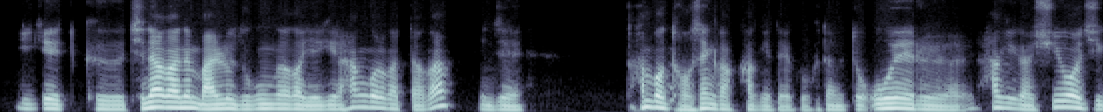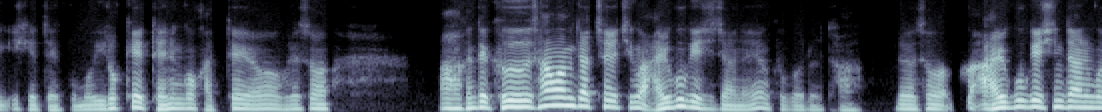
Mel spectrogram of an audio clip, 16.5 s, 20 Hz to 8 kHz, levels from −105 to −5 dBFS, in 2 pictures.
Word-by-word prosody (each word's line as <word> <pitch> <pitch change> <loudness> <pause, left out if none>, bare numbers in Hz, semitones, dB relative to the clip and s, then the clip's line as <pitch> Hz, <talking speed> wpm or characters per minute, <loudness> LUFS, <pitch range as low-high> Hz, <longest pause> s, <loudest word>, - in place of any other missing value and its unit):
이게 120 -1 -2
그 110 -2 -3
지나가는 150 0 +5
말로 120 +1 +3
누군가가 115 0 0
얘기를 105 +1 -1
한 155 0 -3
걸 145 -3 +1
갖다가 120 - -3 0.2
인제 100 -2 -4 0.8
1 160 +2 -2
번 145 -5 +4
더 95 -3 -4
생각하게 105 -4 -3
되고 90 -1 -10
그다음에 95 +1 -7
또 105 - -5
오해를 115 -6 +1
하기가 130 -8 -3
쉬워지게 115 - -2
되고 90 0 -9
뭐 105 +3 -3
이렇게 130 +5 0
되는 125 +3 0
것 125 -1 -2
같아요. 115 +3 -3
그래서 115 +2 -3 0.8
아 125 0 +1
근데 145 +3 +3
그 165 +5 +5
상황 200 +3 +7
자체를 175 -3 +2
지금 145 -1 0
알고 145 +10 +3
계시잖아요, 115 -2 -2
그거를 95 -4 -11
다. 80 -4 -14 0.3
그래서 115 -2 -2
그 - - -10
알고 145 +8 +3
계신다는 160 -2 +2
거 145 - 0
120 Hz, 340 characters per minute, -22 LUFS, 105-145 Hz, 0.8 s, 상황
